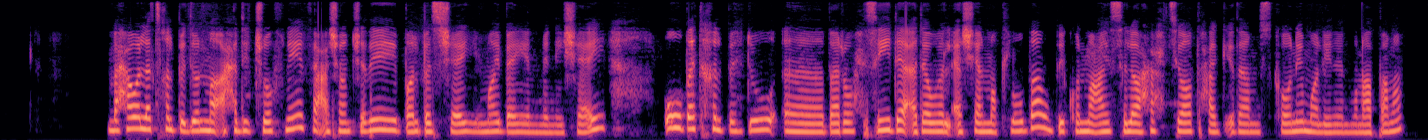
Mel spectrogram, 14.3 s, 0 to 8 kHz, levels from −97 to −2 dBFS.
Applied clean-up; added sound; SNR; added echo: none; none; none; none.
